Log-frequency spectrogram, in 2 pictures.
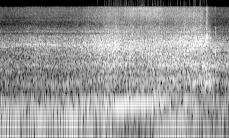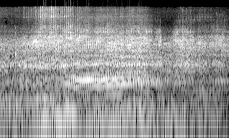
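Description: Porsche car engine accelerating as the car pulls away, its revs rising about two seconds in, briefly dropping, then rising again near the end.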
